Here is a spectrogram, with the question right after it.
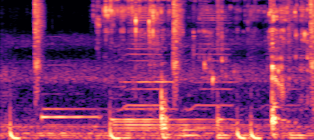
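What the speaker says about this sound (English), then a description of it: "I'm gonna add in my can of beef broth" Canned beef broth goes into a crockpot of smothered pork chops. Close, soft liquid pouring with drips and wet splashes comes through, with a few small clinks of the can along the way.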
